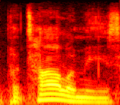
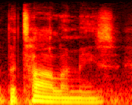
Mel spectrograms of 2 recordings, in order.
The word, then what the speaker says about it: Ptolemies: Now, Cleopatra was the last of the bloodline of the Ptolemies, and I know the P is silent, but I still call it the Ptolemies.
